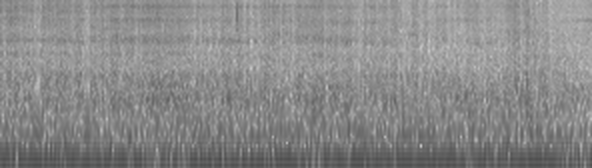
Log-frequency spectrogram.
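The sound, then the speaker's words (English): A loud, steady low rumble of an E subway train passing by, a dense mechanical roar filling the whole six seconds with no pauses and no voices. “Okay, well, wait till the E train goes by.”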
